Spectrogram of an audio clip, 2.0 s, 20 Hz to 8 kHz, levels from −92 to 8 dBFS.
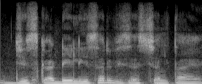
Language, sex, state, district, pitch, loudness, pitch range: Hindi, male, Bihar, Sitamarhi, 140 Hz, -21 LUFS, 135-150 Hz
